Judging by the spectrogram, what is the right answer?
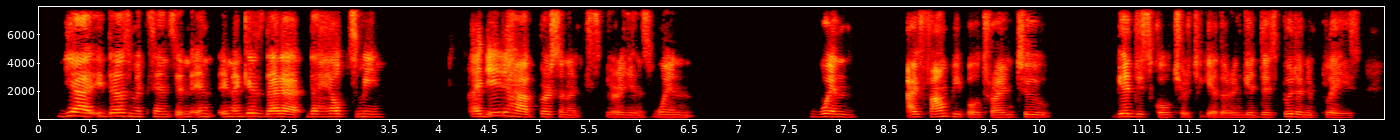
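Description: This woman's voice has a medium pitch with ordinary variation. She keeps a moderate pace but leaves long, frequent pauses. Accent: Latin American. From South America. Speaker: podcast host. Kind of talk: interview. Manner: nervous.

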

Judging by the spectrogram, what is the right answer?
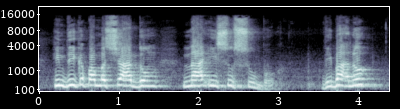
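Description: Through audible room echo, a man with a high pitch speaks at a very slow pace. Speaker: pastor. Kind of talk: sermon. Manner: animated. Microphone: sound problems, switched to handheld mic.

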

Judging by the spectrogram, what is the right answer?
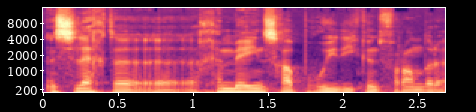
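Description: A man's medium-pitched voice, dark and mellow in tone, somewhat breathy, at a moderate pace. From Amsterdam, Netherlands. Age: 30s. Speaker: podcast co-host. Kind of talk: casual chat.

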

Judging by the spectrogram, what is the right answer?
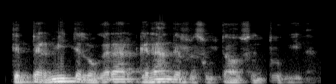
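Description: A man talks in a dark, mellow tone at a medium pitch, somewhat breathy, with ordinary pitch variation. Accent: Mexican. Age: 30s. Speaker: cancer survivor and author. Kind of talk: interview.

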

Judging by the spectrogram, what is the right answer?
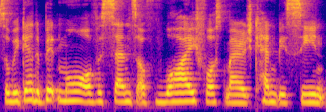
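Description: The speaker is a woman with a non-native accent. Her intonation stays fairly even. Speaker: legal researcher. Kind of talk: academic interview.

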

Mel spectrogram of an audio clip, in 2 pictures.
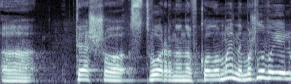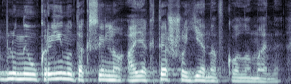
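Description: A high-pitched man at a fairly quick pace with lively intonation, amid noticeable background noise. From Ukraine. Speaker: comedian, leader of a comedy troupe. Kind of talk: casual chat.

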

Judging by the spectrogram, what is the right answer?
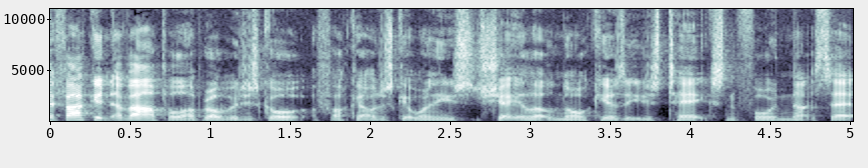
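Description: A man talks at a very fast pace with hardly any pauses, his tone bright and sharp and his pitch medium. Intonation is fairly even, in a very clean recording with a silent background. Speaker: podcast host. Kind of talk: casual chat. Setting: in person at home.

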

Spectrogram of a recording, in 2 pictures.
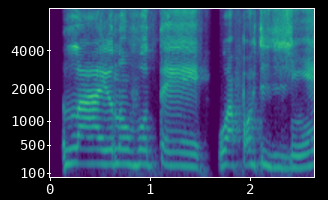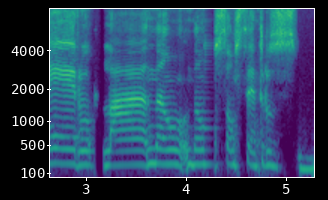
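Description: A woman speaks very slowly at a medium pitch, her voice somewhat breathy. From Brazil, Cariri region of Ceará (Crato). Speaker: communication researcher and lecturer. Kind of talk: podcast interview. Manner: halting, repeats words.

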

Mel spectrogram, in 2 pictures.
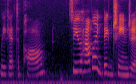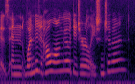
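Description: A woman speaks in a high pitch with lively intonation. Audible room echo surrounds her voice. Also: moderate pace. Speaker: podcast host. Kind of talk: casual chat. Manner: frequent laughter.

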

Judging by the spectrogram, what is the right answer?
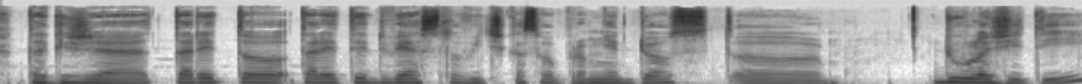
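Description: In a very deep, low pitch, a woman talks at a fairly slow pace with a dark, mellow tone, recorded very cleanly against a silent background with a dry, close sound and no echo. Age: 20s. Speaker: podcast host. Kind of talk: casual monologue. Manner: animated.

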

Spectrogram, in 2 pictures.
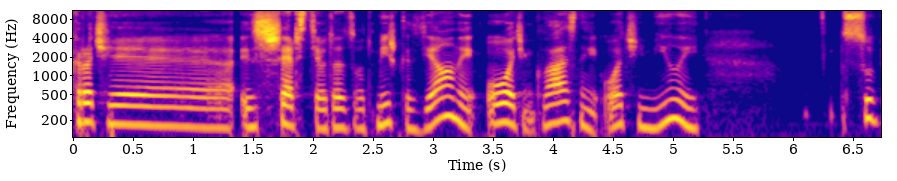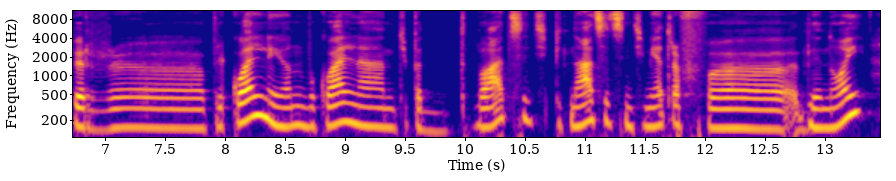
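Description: A woman's very deep, low voice with ordinary pitch variation, at a very slow pace. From Russia. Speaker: podcaster. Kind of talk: audio diary. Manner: casual with fillers.

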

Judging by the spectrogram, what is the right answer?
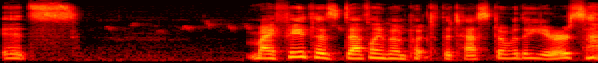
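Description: An American accent shapes this voice. It belongs to a woman. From central Illinois, US Midwest. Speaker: churchgoing mother of three. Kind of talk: casual interview conversation.

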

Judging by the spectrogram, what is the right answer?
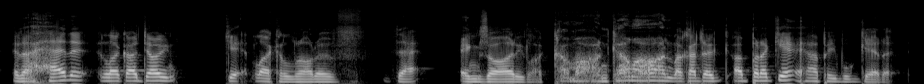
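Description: With an Australian accent, a man speaks fairly slowly at a fairly high pitch with ordinary pitch variation. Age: 30s. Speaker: podcast host. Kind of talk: casual chat.

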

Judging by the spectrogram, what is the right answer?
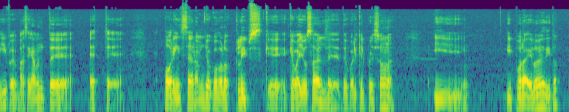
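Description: A man speaks at a very slow pace, stopping for long, frequent pauses. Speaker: meme page creator. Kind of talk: interview. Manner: laid-back.

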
